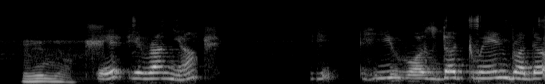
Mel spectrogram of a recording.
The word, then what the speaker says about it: Hiranya: As he lifted the earth up, he was attacked by a very vicious demon named Hiranya. Wait, how do you pronounce it? Hiranya. Okay, Hiranya.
